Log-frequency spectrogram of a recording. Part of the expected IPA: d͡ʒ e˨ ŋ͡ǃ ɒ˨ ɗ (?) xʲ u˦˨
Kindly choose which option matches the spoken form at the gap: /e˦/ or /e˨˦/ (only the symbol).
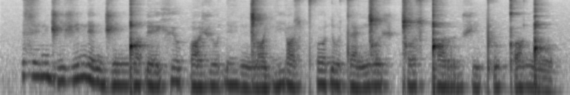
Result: e˨˦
